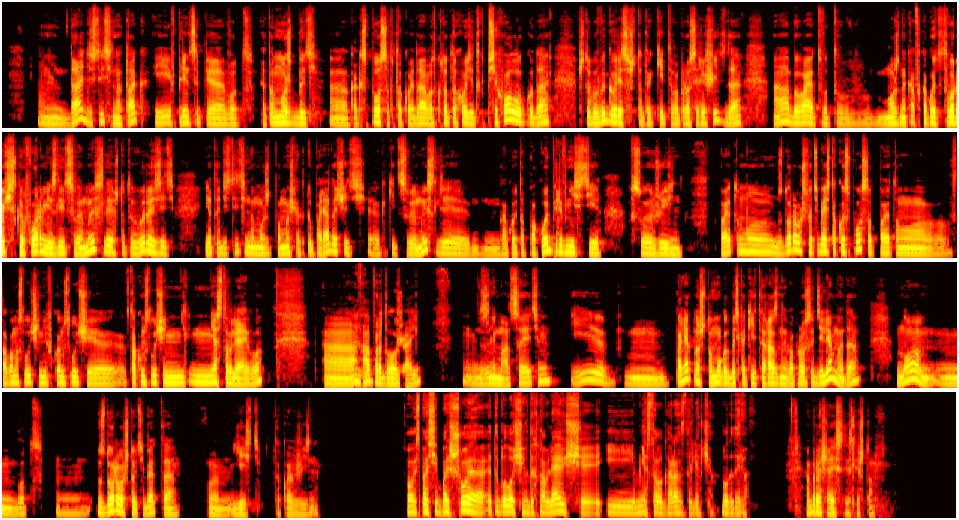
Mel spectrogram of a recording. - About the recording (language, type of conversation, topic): Russian, advice, Как письмо может помочь мне лучше понять себя и свои чувства?
- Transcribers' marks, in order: none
